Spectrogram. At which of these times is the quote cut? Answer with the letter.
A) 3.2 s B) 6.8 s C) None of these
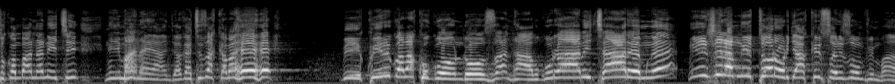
B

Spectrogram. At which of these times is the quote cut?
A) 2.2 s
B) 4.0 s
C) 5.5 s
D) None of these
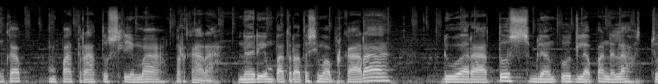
A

